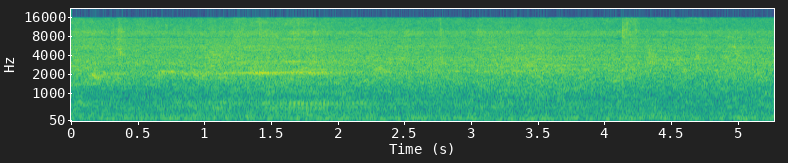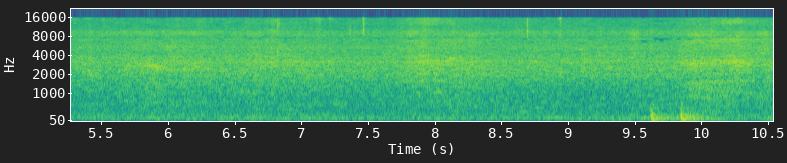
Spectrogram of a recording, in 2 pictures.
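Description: Steady room noise in a hall with faint, indistinct voices in the background, and two loud low thumps close together just before the end.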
